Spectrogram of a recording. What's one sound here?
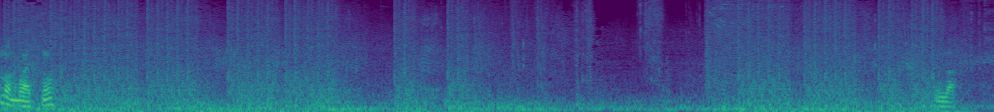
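A rifle fires rapid bursts.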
